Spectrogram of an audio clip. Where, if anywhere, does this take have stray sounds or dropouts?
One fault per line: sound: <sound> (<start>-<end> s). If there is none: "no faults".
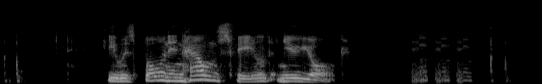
sound: laugh (4.1-4.7 s)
